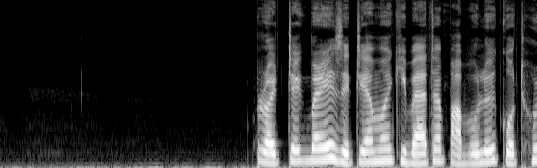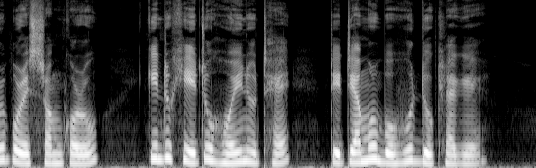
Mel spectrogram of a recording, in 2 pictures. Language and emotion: Assamese, sad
